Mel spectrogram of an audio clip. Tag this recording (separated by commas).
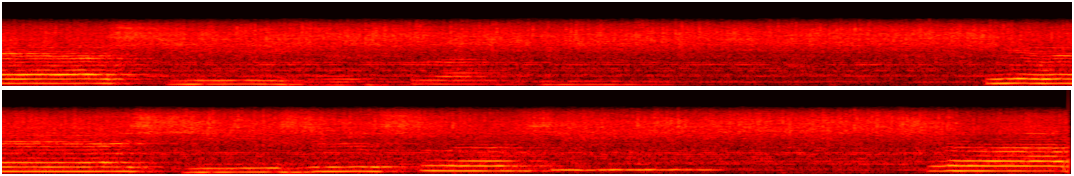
Male singing, Music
